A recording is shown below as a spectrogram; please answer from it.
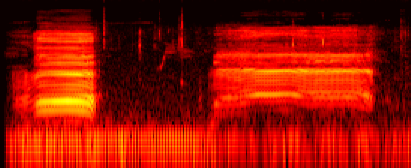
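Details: Lambs grazing outdoors give two drawn-out, wavering bleats, the second longer and steadier than the first.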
